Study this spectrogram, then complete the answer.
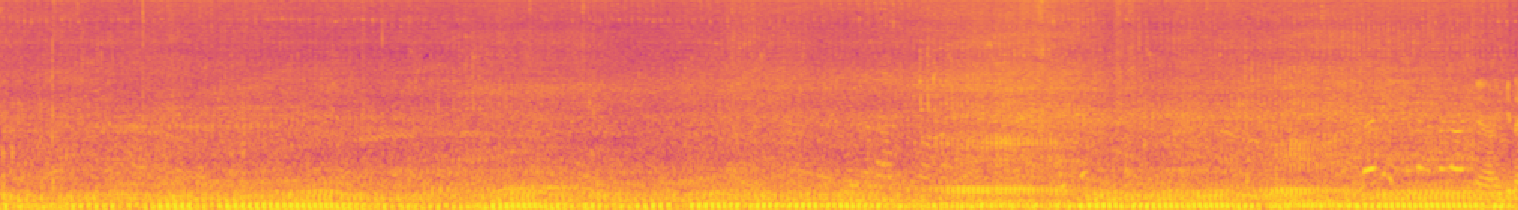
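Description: A scooter-type city motorcycle engine runs steadily on a mountain road with a low rumbling drone, close and loud, continuous throughout.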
